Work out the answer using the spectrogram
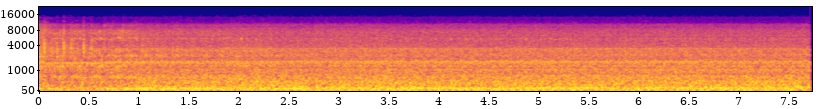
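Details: Toyota 200 Series LandCruiser diesel idling evenly right after a water pump replacement and coolant refill, warming up. Smooth, steady low rumble with no knocks, misses or whine. Normal idle.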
